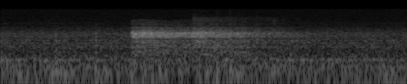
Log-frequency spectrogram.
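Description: A bomb explodes with a short, noisy burst.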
